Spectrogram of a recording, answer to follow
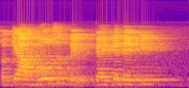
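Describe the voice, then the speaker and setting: A man's voice: sits high, fairly even intonation, fairly quick, fairly bright tone, a little hiss or hum. A man teaching a grammar lesson for exam preparation, explaining step by step and putting questions to the class. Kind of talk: exam-prep Hindi grammar lecture. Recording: echoey room, dull lo-fi sound.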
